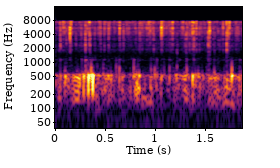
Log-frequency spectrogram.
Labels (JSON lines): {"label": "biophony", "recorder": "HydroMoth"}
